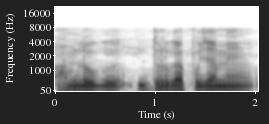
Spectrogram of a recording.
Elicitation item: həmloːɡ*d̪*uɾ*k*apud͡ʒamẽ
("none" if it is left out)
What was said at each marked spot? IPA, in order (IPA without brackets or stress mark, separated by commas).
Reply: d̪, ɡ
